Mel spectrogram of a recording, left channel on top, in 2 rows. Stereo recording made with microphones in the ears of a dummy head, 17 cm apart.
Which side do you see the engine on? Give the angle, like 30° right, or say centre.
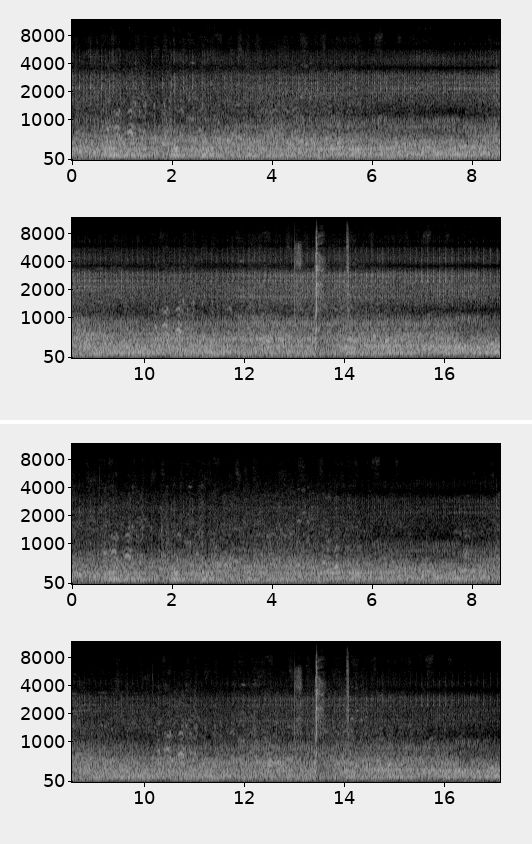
50° left.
